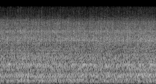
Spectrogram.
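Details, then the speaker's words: 2010 Subaru Impreza flat-four, 150k miles, engine recently rebuilt with new head gaskets, misfire code for cylinder one: pulling cylinder three's plug wire makes the idle uneven and heavier with a lumpy, dropping beat and shaking, confirming that cylinder fires. "you hear the difference and then you can see the camera shaking now it's plugged back in plug down plug back in"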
